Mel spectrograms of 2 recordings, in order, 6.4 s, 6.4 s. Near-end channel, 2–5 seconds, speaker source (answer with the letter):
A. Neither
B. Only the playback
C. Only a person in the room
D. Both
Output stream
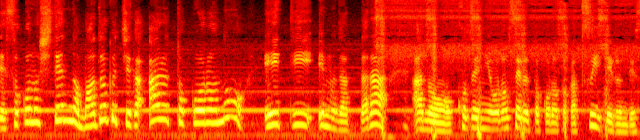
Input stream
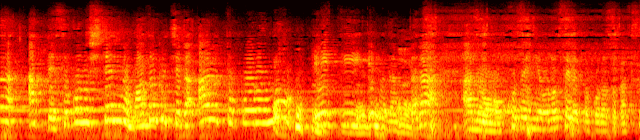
D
